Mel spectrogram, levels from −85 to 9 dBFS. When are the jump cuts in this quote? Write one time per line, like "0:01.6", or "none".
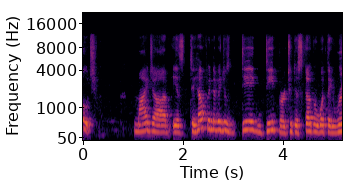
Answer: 0:02.0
